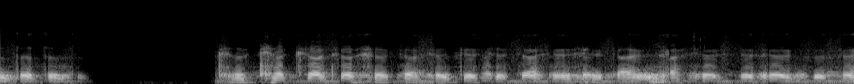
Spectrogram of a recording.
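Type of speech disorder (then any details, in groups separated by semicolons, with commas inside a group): Ataxic dysarthria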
